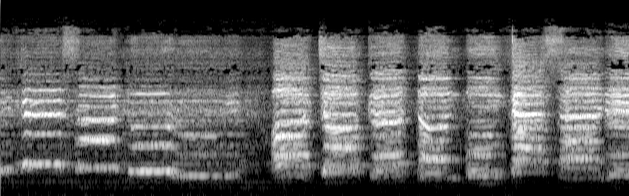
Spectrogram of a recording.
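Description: School choir singing: a few held notes stepping downward, then after a brief pause a run of about seven short, clipped syllables, moving into a held chord near the end.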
